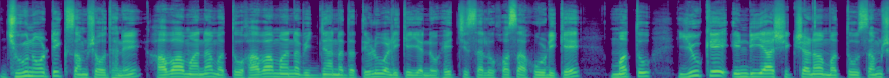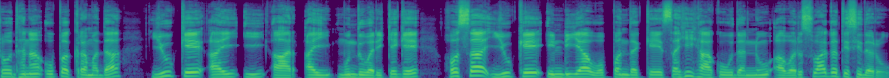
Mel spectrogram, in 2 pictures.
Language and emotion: Kannada, neutral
